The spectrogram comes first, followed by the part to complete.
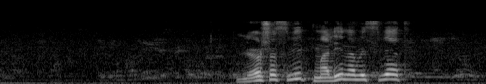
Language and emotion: Russian, positive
